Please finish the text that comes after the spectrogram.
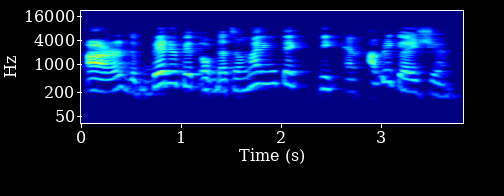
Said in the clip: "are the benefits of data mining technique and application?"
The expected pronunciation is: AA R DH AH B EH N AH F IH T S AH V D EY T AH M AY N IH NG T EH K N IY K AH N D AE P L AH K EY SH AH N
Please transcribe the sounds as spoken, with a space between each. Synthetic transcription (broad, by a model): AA R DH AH B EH N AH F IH T AH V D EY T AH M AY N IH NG T EH K N IY K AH N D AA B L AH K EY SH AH N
